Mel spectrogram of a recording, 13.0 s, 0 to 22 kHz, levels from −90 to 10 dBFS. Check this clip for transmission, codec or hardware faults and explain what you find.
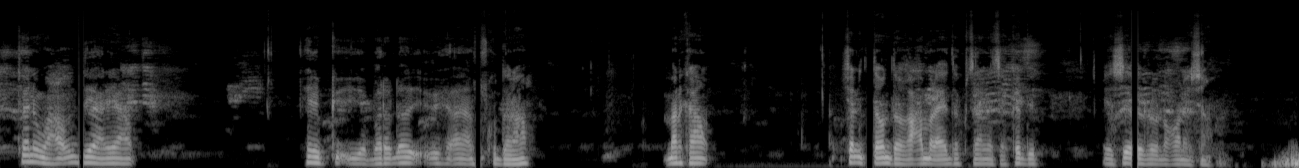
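The speech has four short dropouts, each a gap at a join of encoded pieces. They fall at 0.79 s (about 49 ms), 4.75 s (about 57 ms), 8.66 s (about 69 ms) and 11.31 s (about 65 ms). The audio was encoded in separate pieces and joined untrimmed. Each piece keeps its encoder's leading delay and padded final frame. The result is a brief hole in the speech with smeared edges. The speech then resumes where it stopped.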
